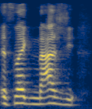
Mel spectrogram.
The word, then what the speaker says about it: Nagy: Nagy? – It's like Najee. She said it in the intro, and I was like, oh wow, that wasn't what I was expecting.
